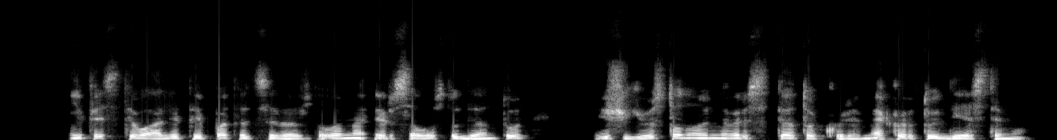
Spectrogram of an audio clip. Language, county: Lithuanian, Kaunas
